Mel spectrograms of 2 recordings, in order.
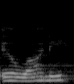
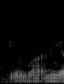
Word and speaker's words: ilani: Casino the um illan I used to call it ilani because the way it's spelled like i l a n i but then I heard from people who gamble all the time um they call it they said it was called elani or IL yeah that's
